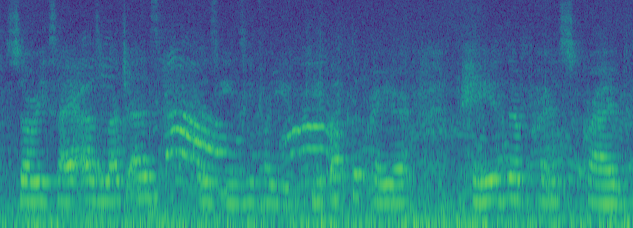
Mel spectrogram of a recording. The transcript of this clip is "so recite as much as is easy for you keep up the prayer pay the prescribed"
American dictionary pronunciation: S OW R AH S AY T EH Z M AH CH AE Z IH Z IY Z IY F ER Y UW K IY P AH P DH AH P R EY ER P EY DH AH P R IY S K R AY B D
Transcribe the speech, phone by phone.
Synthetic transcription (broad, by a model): S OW R AH S AY T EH Z M AH CH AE Z IH Z IY Z IY F ER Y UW K IY P AH P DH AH P R EY ER P EY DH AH P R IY S K R AY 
